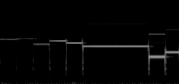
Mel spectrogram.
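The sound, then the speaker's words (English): A Jitterbug mobile phone plays an unexpected electronic tune. A short run of pitched beeps steps between notes and leads into longer sustained tones. “it plays music. I'm sorry, I didn't know I had that on. My phone is a jitterbug, just like the communicator, and when I call in, it does random things.”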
